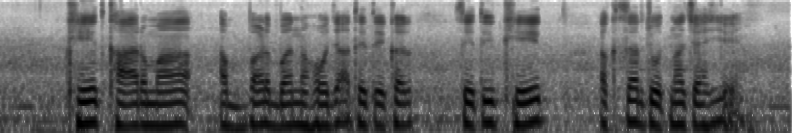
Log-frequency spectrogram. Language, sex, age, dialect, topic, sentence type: Chhattisgarhi, male, 25-30, Western/Budati/Khatahi, agriculture, statement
